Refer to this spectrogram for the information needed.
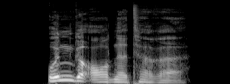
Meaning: inflection of ungeordnet: 1. strong/mixed nominative/accusative feminine singular comparative degree 2. strong nominative/accusative plural comparative degree
- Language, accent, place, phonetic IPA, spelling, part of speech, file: German, Germany, Berlin, [ˈʊnɡəˌʔɔʁdnətəʁə], ungeordnetere, adjective, De-ungeordnetere.ogg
